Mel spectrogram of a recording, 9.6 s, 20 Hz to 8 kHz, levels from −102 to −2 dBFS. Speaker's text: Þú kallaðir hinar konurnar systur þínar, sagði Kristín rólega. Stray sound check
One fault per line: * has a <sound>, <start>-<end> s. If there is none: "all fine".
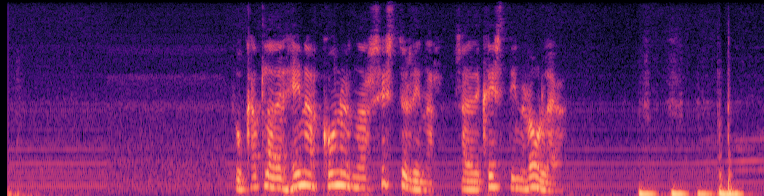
all fine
